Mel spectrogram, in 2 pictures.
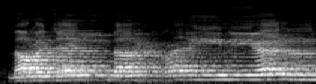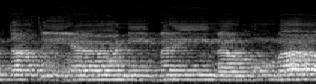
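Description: A man's voice reciting the Quran in the melodic tajweed style, with long held notes and gliding pitch, heard through a microphone. It sets in suddenly just after a silence and carries on with only brief breaks between phrases.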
